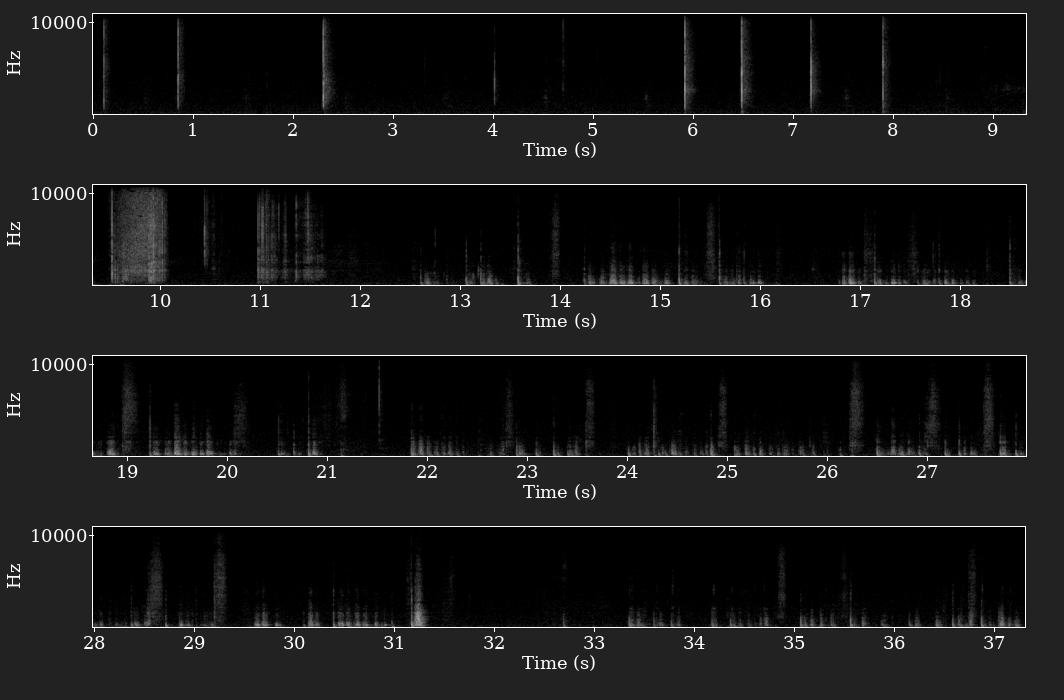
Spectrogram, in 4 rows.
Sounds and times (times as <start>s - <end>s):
Writing: 12.5s - 31.7s, 33.3s - 37.3s.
